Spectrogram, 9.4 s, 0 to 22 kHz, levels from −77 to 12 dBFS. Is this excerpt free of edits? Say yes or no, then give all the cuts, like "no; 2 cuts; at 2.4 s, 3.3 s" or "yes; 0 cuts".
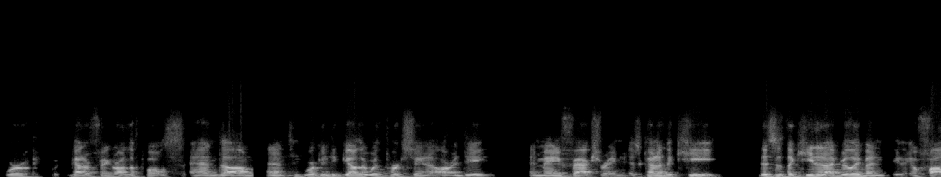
no; 1 cut; at 2.5 s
